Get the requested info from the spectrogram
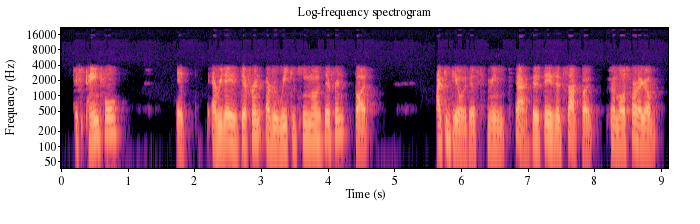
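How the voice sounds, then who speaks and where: Long, frequent pauses break up speech delivered at a very fast pace. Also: man, medium pitch for a man, ordinary pitch variation. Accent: Boston. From Boston, US. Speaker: Marine veteran with cancer. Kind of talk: interview testimony. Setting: live online show.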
